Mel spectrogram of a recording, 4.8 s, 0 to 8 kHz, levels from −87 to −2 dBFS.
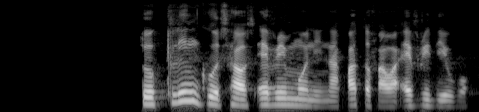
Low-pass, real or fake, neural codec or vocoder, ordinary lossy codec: none; real; none; none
